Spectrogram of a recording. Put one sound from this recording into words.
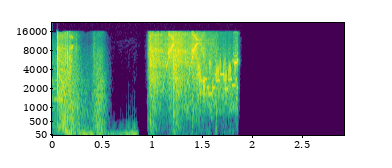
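A game menu sounds a short effect as an option is chosen.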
